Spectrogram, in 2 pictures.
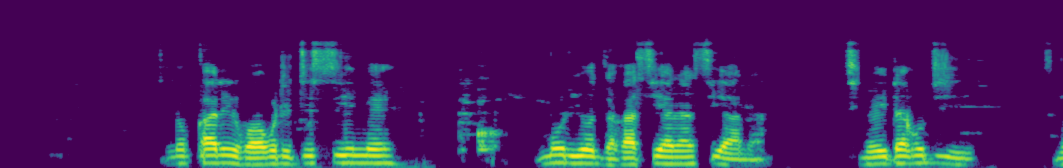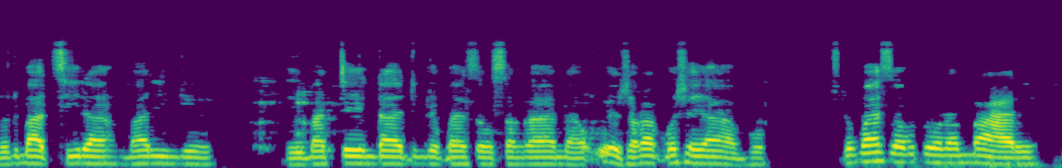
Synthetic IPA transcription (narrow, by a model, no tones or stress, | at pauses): tino̞kaɾirwakut̬itisime̞ | muɾijo̞d͡zakasijanasijana | tino̞itakut̬i | d͡zino̞t̬iɓat͡siɾamaɾiŋɡi | ne̞mate̞ndat̬iŋɡekwanisakusaŋɡanaṵje̞ʐakako̞ʃ̬ajambo̞ | tino̞kwanis̬akutoːnamaːɾi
